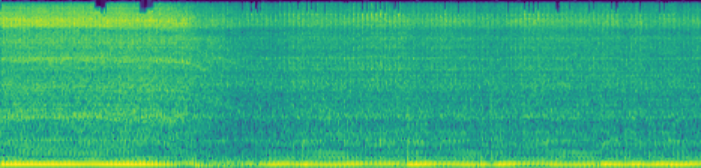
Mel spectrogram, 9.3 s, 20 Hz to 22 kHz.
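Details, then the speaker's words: 1979 Honda GL1000 Goldwing, first start after a carburetor rebuild, without choke: low, lumpy, uneven idle after a blip, not firing cleanly. One side is smoking; owner suspects carbon buildup or bad seals fouling the plugs. "besides puffing a little bit too here we're going to burn all that off before we can get this thing running right"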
